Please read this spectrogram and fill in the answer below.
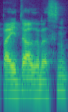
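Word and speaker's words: Pythagoras: ஸோ இங்கிலீஷில் பைத்தாகரஸ்ன்னு pronounce பண்ணுவாங்கம்மா, தமிழில் பித்தாகரஸ்ன்னு pronounce பண்ணுவாங்க. சரிங்களா?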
